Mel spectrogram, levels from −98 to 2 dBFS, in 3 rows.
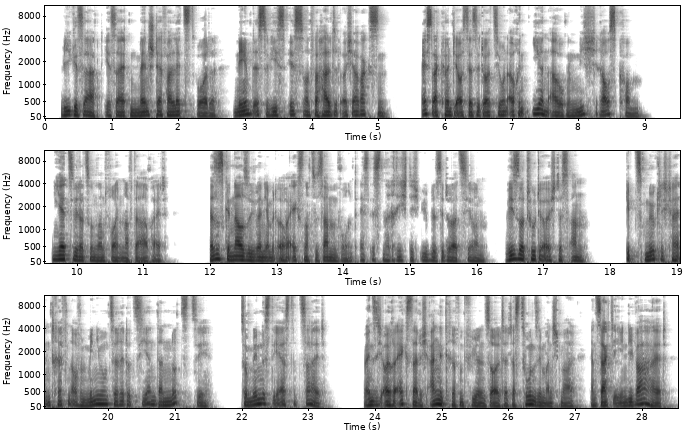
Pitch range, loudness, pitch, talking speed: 80-105 Hz, -20 LUFS, 95 Hz, 200 wpm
